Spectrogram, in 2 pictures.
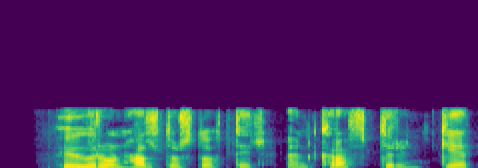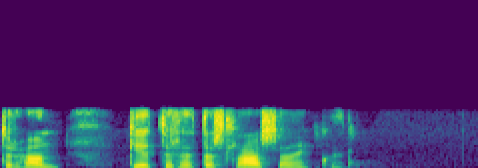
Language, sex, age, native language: Icelandic, female, 30-39, Icelandic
